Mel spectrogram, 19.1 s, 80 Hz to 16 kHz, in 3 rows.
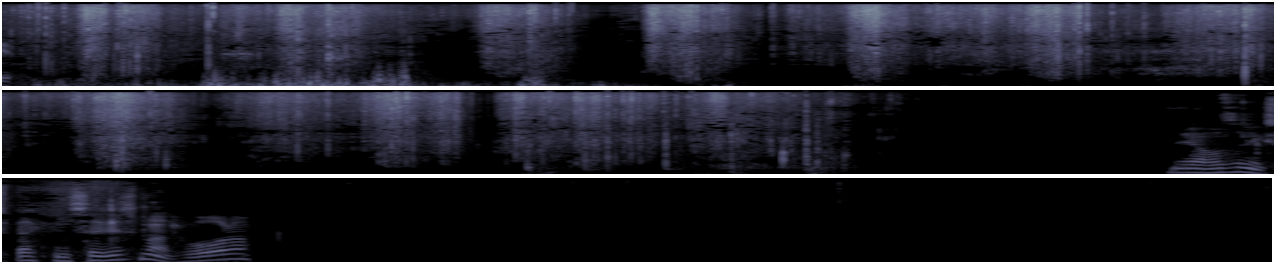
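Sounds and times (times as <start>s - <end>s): vegetation rustling: 0.0s - 10.5s
footsteps through dry leaves: 0.0s - 10.6s.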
